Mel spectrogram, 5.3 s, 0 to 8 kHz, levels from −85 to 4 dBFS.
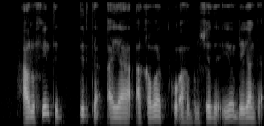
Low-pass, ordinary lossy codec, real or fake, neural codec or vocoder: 7.2 kHz; none; real; none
